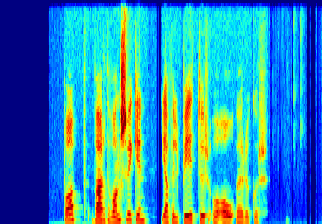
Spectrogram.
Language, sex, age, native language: Icelandic, female, 60-69, Icelandic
